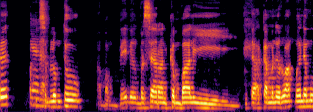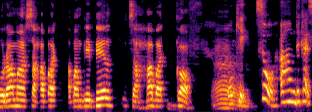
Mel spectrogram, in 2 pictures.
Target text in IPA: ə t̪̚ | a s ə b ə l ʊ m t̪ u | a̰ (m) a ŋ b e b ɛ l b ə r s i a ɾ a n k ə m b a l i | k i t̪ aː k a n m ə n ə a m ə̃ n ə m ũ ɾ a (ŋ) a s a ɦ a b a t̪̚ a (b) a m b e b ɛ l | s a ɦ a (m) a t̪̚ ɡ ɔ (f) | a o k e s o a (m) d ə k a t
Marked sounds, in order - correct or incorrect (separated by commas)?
incorrect, incorrect, correct, incorrect, correct, correct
